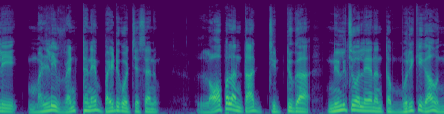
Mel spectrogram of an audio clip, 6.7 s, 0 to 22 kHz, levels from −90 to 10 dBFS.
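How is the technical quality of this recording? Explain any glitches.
No glitches turn up anywhere in this speech recording, so there is nothing to explain.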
